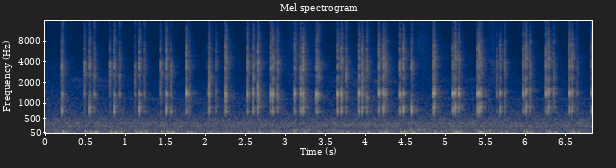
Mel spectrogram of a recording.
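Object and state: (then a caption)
Cardboard end disc of a ribbon spool. Long metallic nails tap and scratch on the printed Offray cardboard end disc of a black satin ribbon spool held in the hand. A rapid, steady run of dry, crisp clicks with a bright tick is heard, each dying away almost at once. A soft low rumble sits underneath the whole time.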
